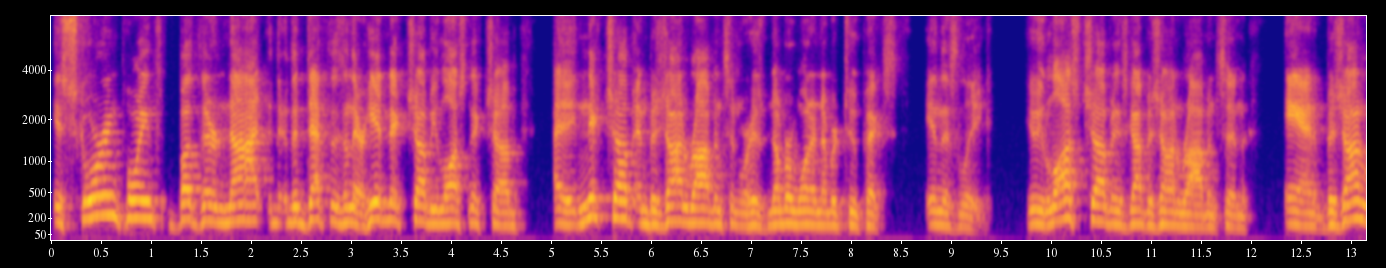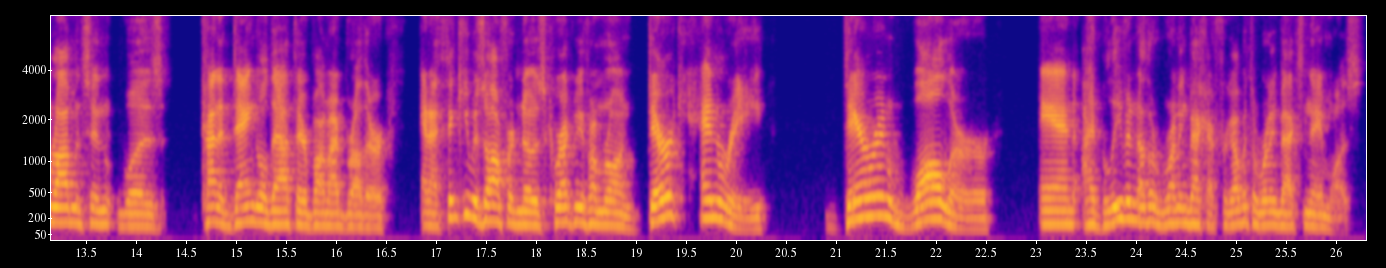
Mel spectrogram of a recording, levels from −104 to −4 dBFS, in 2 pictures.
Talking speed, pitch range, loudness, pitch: 195 wpm, 130-170 Hz, -23 LUFS, 145 Hz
